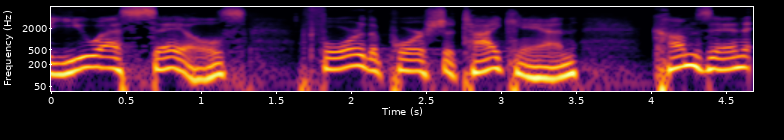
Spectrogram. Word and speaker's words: Taycan: It's pronounced Taycan, even though it's spelled T-A-Y-C-A-N.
